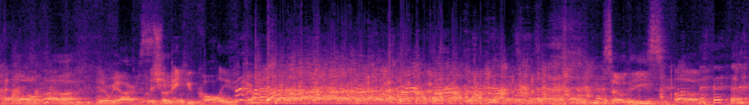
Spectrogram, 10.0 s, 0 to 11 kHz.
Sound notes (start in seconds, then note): 0.0 laughter; 3.1 laughter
